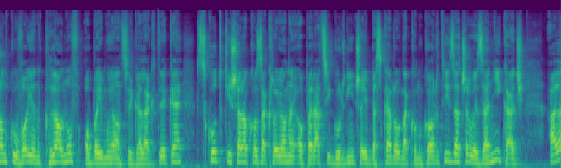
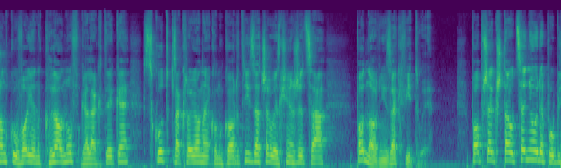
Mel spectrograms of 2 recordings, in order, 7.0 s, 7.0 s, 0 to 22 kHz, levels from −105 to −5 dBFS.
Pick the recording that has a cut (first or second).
second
